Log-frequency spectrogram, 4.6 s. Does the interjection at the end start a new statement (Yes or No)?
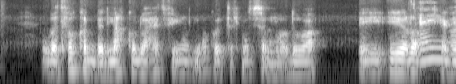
No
